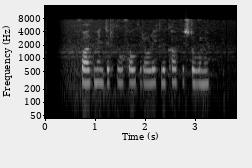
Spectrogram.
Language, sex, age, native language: Icelandic, female, 13, Polish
